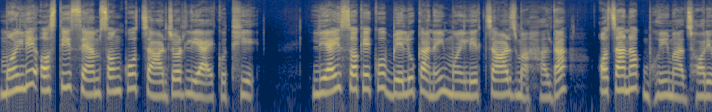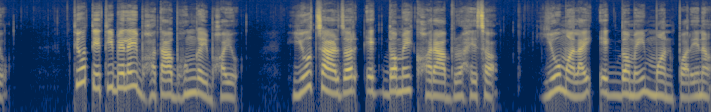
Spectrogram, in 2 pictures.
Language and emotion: Nepali, neutral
